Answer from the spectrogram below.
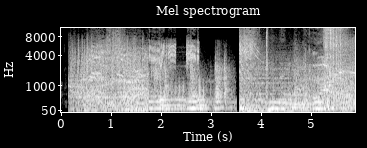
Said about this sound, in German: Ist ja so ein Film, da gibt's fünf mhm. Millionen Explosionen, 1000 Kämpfe mit den Laserschwertern. Klingt ja eigentlich immer so.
